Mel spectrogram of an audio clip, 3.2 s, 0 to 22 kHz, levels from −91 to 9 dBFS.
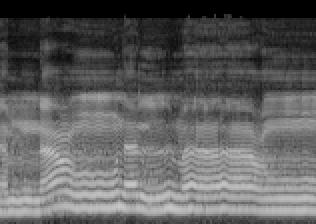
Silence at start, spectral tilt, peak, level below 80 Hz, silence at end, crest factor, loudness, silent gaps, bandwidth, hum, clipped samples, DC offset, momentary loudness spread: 0 s; -5.5 dB/octave; -4 dBFS; -72 dBFS; 0 s; 14 dB; -17 LUFS; none; 16.5 kHz; none; under 0.1%; under 0.1%; 2 LU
